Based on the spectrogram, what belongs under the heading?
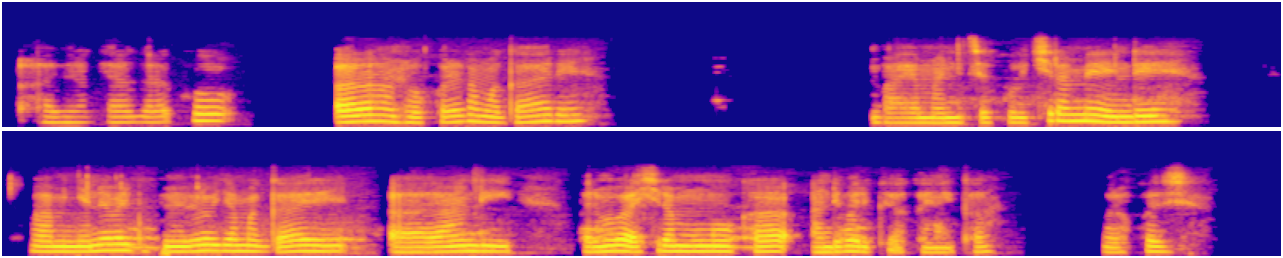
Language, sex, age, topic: Kinyarwanda, female, 25-35, finance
